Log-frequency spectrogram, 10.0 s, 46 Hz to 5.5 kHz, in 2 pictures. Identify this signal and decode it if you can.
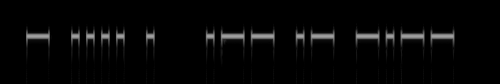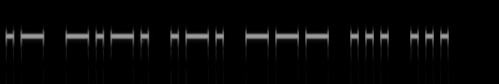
Morse code, heard as a keyed tone, about 16 wpm, 700 Hz. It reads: THE WAY ACROSS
